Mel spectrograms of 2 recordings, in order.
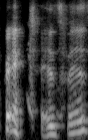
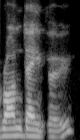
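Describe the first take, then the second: First: The name is pronounced just as it is spelled. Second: The name is not pronounced as it is spelled. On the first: The speaker guessed from the spelling. The speaker calls it wrong. "this is how it's written, so that's how I'm pronouncing it" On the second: This is the hotel's real name. The speaker calls it right. "it's actually called the Rendezvous"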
